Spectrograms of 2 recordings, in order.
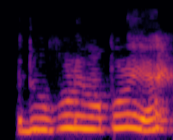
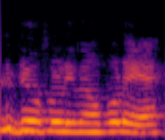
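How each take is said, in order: First: Sudden high, loud exclamation; startled exclaim. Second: Laughing through the words, loud; laughing repeat. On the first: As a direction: blurt it out in surprise. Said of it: "sudden exclaim". (seruan kaget, lebih tinggi dan keras) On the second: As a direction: repeat it while laughing at yourself. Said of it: "repeats laughing". (mengulang sambil tertawa) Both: Real, not acted.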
